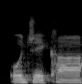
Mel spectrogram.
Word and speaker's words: OJK: do you work with oj car how do you work with bai by the way those are the indonesian pronunciations of ojk and bi i speak to the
